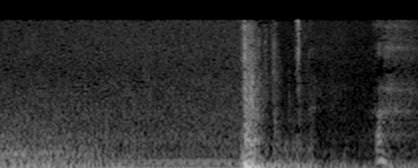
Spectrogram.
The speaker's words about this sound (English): I can see from the way you've just splintered my door, you didn't get Simmons.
